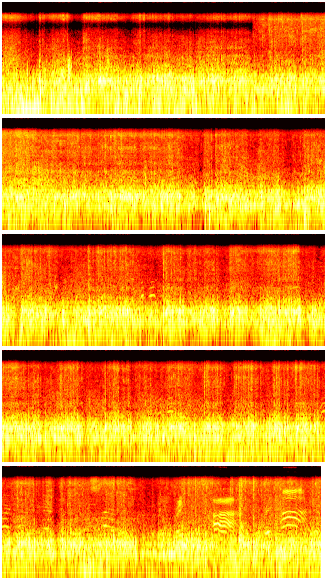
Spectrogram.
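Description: Dog sled running over a packed snow trail: a continuous rumbling scrape from the sled runners and frame, peppered with small knocks and clicks, with wind buffeting the microphone.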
